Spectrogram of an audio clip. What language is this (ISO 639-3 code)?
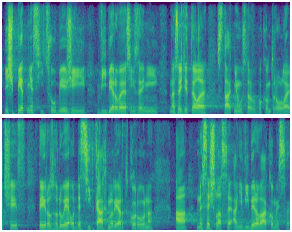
ces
